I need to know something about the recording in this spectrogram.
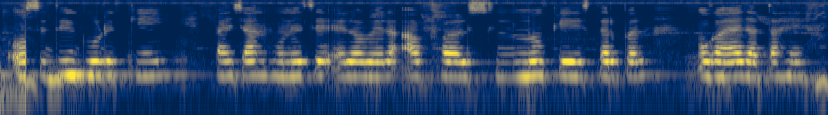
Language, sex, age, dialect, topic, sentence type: Hindi, female, 18-24, Awadhi Bundeli, agriculture, statement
